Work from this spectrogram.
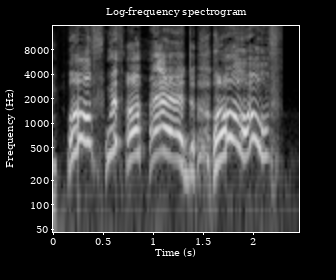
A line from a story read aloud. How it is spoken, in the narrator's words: The Queen turned crimson with fury, and after glaring at her for a moment like a wild beast, began screaming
